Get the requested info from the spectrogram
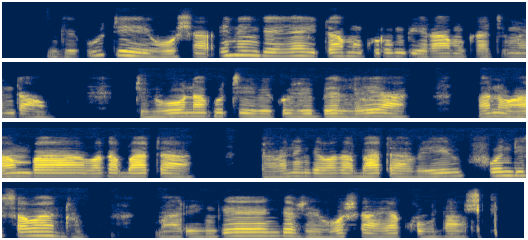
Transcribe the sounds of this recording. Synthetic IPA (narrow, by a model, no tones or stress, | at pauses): ŋɡe̞kutiɦo̞ʃaʔine̞ŋɡe̞jaitamukuɾumbiɾamukatimwe̞ndau | ndino̞ːnakutiʋe̞kuʐibʱe̞ɮe̞ja | ʋano̞ɦambaʋakaɓata | ʐ̥aʋane̞ŋɡe̞ʋakaɓataʋeifundisaʋantʰu | maɾʔiŋɡe̞ŋɡe̞ʐe̞ɦo̞ʃajakʰoːna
